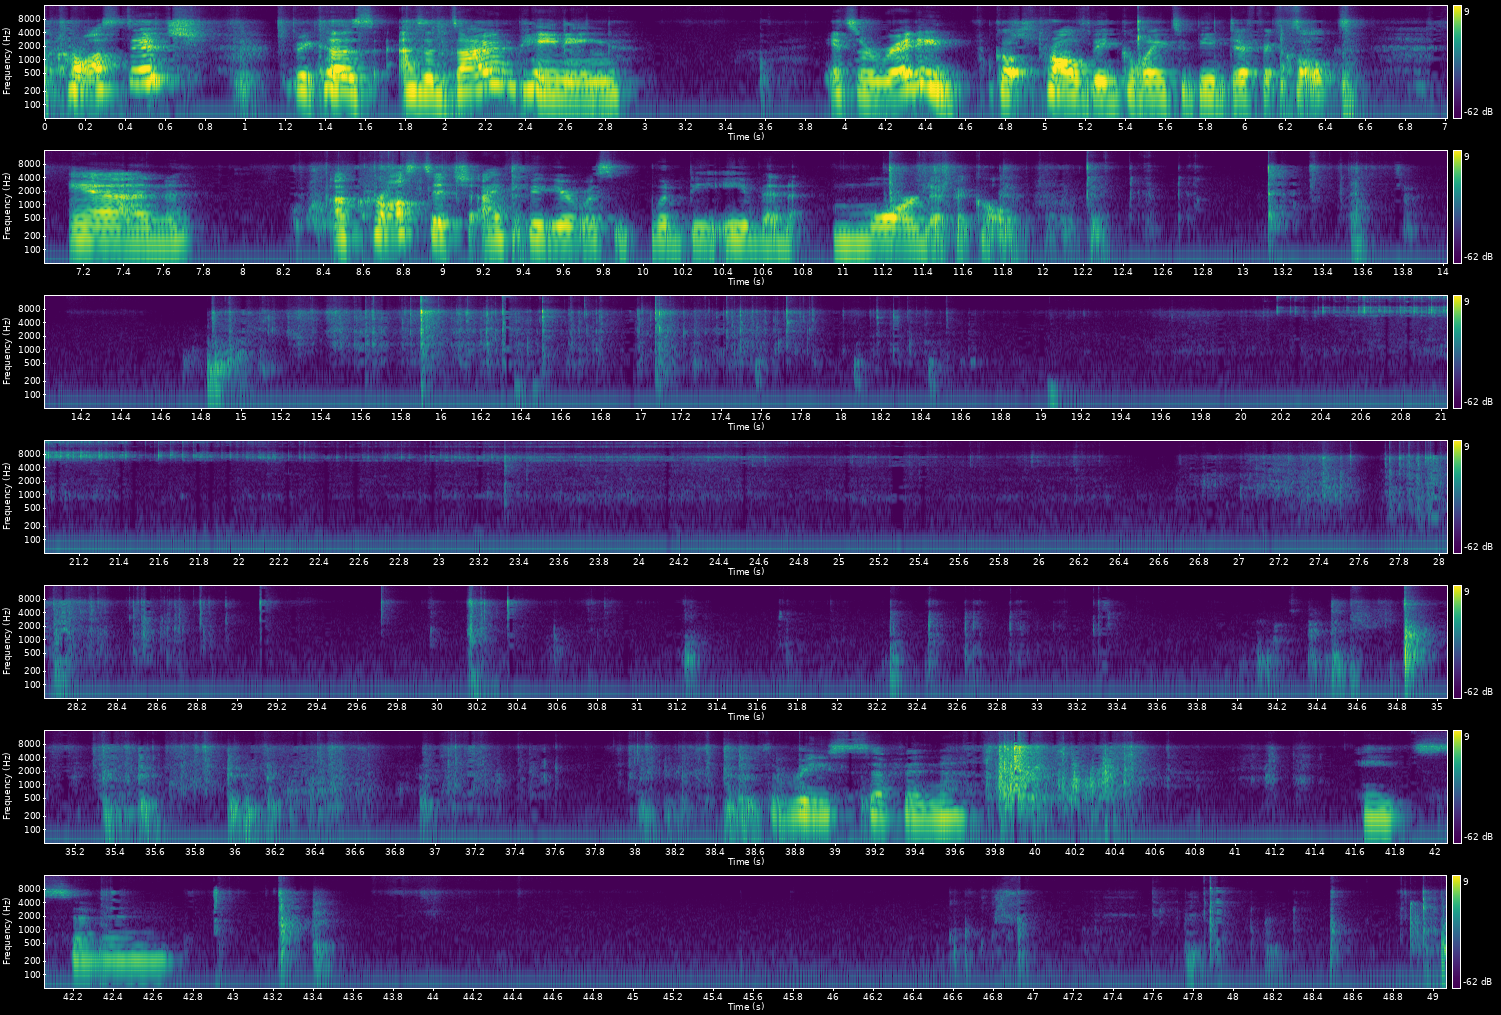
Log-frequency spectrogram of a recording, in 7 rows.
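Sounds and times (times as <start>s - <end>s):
plastic bag crinkling: 14.8s - 18.8s, 26.8s - 29.3s
beads hissing through plastic funnel: 19.6s - 27.0s.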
